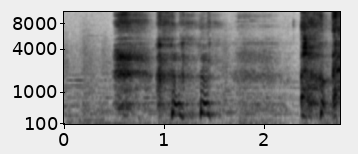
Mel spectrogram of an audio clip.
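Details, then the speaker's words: Several short, slightly wet coughs and throat-clearing bursts from an adult woman who is unwell and has taken medicine, livestreaming with faint music behind; coughing recurs every few minutes. "But every few every few minutes I have been muting myself just to cough [laughter] so you guys don't hear that."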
